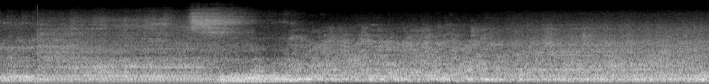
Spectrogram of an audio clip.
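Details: Early first-edition DR all-terrain brush mower after repair with new bearings and idler pulley instead of replacing the clutch (blades had stopped engaging); engine holds a loud, steady drone with blades engaged, no squeal or rattle from the clutch; normal running.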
